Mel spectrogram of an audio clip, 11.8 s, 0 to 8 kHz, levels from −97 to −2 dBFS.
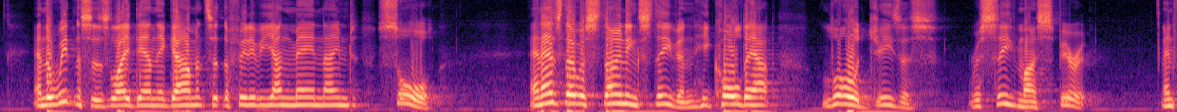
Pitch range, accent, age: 120-195 Hz, Australian, 40-59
